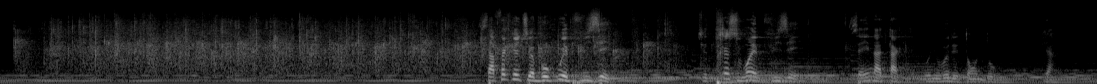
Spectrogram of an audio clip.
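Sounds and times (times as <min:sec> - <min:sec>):
congregation applauding to acclaim Jesus: 0:00.0 - 0:07.5
speech: 0:04.9 - 0:06.4, 0:07.0 - 0:10.7.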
